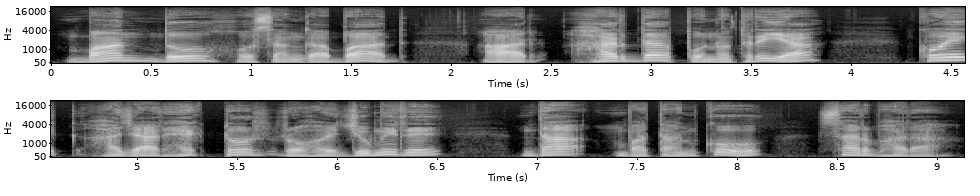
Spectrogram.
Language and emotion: Santali, neutral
